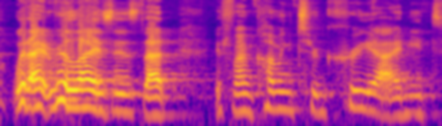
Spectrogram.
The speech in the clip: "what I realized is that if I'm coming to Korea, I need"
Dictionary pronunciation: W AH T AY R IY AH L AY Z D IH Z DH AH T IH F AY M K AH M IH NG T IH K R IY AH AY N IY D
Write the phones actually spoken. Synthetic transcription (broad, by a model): W AH T AY R IY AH L AY Z IH Z DH AH T IH F AY M K AH M IH NG T IH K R IY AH AY N IY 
